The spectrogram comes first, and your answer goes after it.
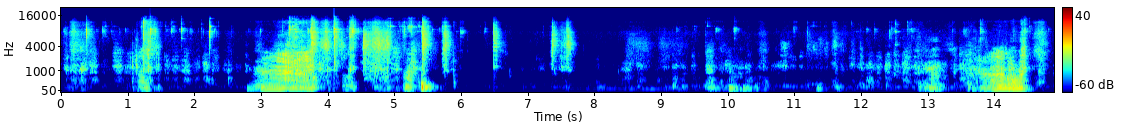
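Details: Two Siberian Huskies wrestling playfully in a room, one talking with a low-pitched voice: bursts of grumbling, growly vocalizing mixed with scuffling and rustling, a louder voiced stretch early on and another near the end.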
